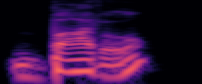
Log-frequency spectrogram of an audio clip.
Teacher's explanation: that t sound in there that you're saying bottle is kind of like a flick with your tongue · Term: Spanish R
